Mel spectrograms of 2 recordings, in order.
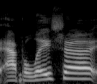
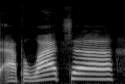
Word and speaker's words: Appalachia: Yeah, we've been talking about how to say it. Is it Appalachia? Is it Appalachia? I'm going to tell you right now, I use it interchangeably depending on, and I'm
